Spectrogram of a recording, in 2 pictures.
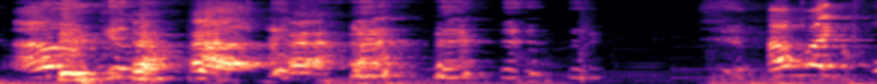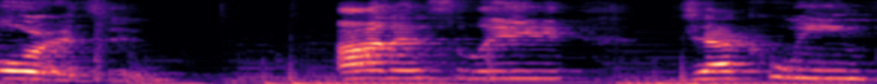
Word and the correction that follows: Joaquin: Phoenix, or however you say his name. – Joaquin Phoenix. – Jaqueline. – Not Jaqueline.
